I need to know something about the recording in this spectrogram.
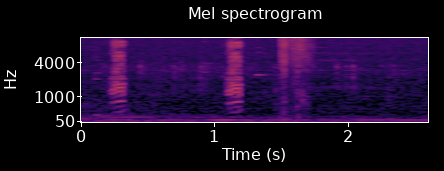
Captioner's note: duck noises intensifies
